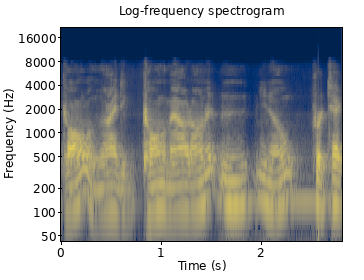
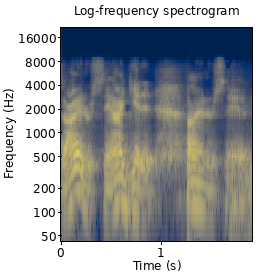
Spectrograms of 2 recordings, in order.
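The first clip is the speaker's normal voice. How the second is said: ordinary delivery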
